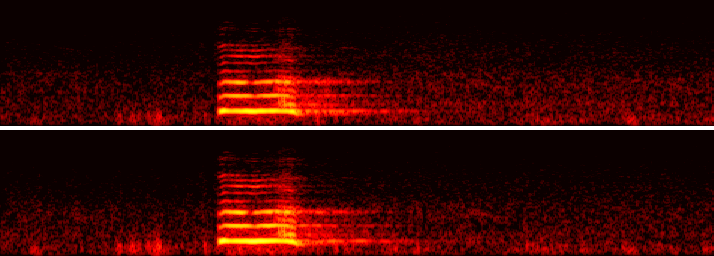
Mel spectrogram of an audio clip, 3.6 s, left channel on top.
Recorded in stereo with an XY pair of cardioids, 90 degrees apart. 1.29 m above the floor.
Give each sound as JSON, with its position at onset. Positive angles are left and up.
{"t": 1.1, "sound": "a shout", "azimuth_deg": -30, "distance_m": 1.4}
